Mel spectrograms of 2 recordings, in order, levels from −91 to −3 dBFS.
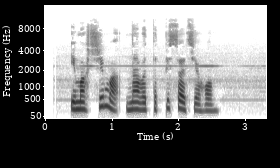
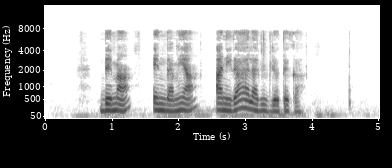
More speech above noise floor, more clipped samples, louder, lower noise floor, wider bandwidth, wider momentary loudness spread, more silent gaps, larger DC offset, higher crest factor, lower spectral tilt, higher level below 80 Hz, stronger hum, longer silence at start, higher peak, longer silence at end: second, 32 dB vs 36 dB; neither; first, -28 LUFS vs -34 LUFS; second, -60 dBFS vs -69 dBFS; first, 11 kHz vs 8 kHz; about the same, 11 LU vs 10 LU; neither; neither; about the same, 20 dB vs 20 dB; about the same, -5 dB/octave vs -5 dB/octave; second, -82 dBFS vs -62 dBFS; neither; second, 0.4 s vs 0.8 s; first, -10 dBFS vs -16 dBFS; about the same, 0.75 s vs 0.7 s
